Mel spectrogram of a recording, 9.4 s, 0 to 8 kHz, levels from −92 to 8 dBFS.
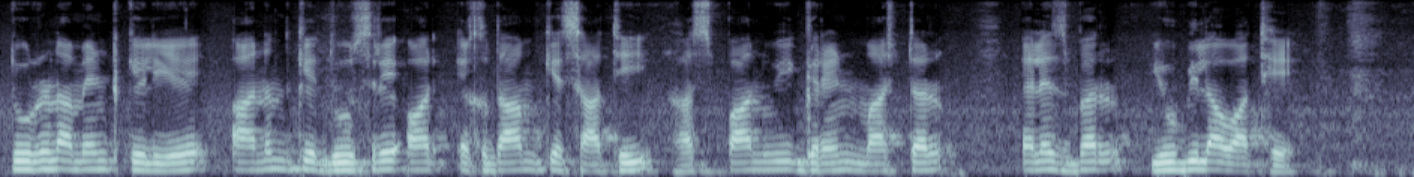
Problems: constant background noise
